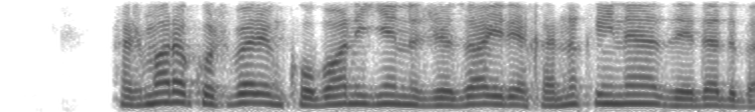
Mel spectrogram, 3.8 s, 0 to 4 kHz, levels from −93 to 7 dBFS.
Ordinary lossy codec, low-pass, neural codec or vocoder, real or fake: Opus, 32 kbps; 3.6 kHz; none; real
